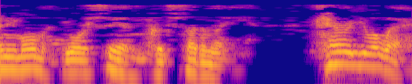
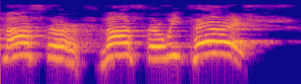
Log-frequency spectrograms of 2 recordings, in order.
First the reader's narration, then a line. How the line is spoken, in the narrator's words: these men crying out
